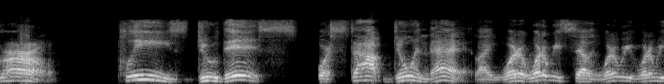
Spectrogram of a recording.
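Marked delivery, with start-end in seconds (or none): 0.0-4.7 very slow, loud, raised, drawn-out yell. Acting out viewers yelling at the screen: imitating someone yelling. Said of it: "yelling at the screen".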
